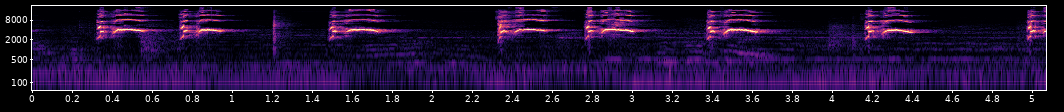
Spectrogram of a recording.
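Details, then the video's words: Lure recording of White-rumped shama for training: a bright whistled note with a slight downward bend, repeated about every half second in a steady series. "Suara Pancingan Masteran Ocehan Murai Batu Gacor"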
